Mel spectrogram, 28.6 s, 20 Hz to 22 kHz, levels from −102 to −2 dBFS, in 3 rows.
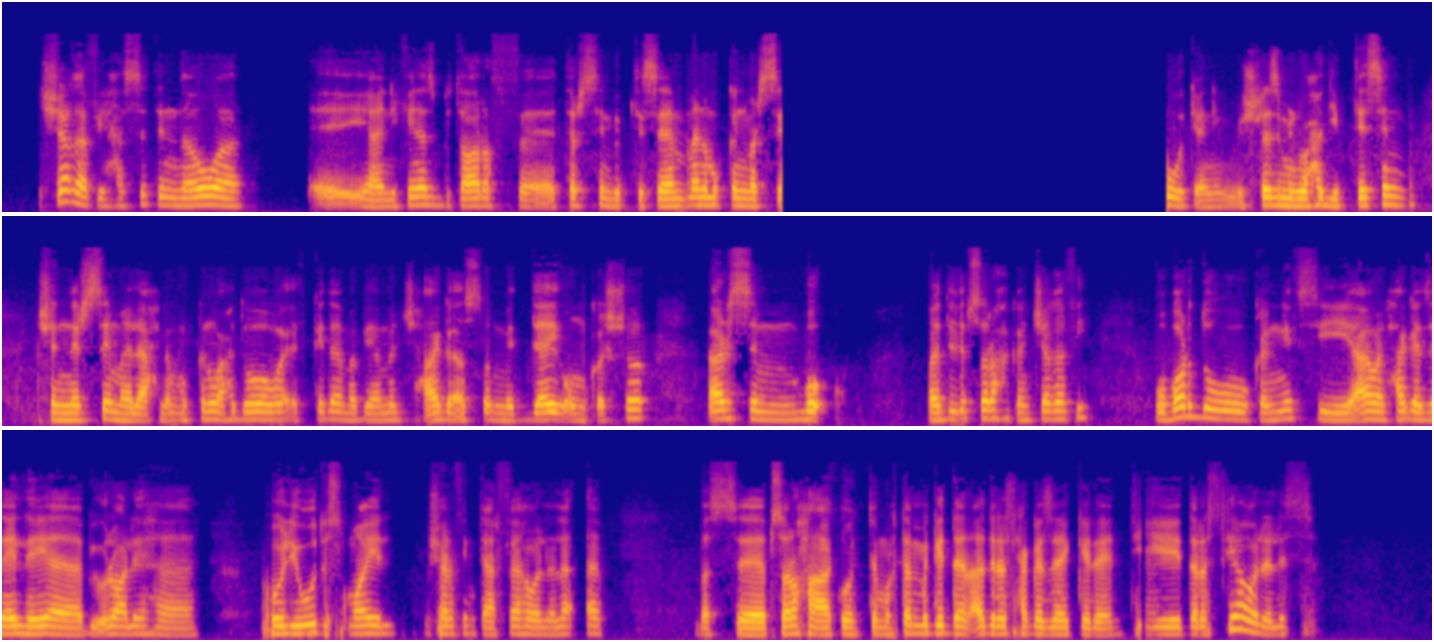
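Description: The input feeding the recorder was likely cut off for a moment, whether by a disconnected device, a failed link or an accidental mute, while the recorder kept writing silence. The result is an audio dropout to silence from 5.20 s to 7.77 s: the speech stops abruptly mid-flow, about 2.57 s passes in silence with no room tone at all, and then the speech resumes just as suddenly, with that stretch lost entirely.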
